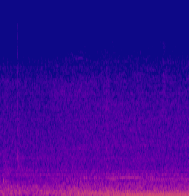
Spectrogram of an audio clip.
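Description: A steady low machine hum that swells about a second in and then holds, over a faint hiss.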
